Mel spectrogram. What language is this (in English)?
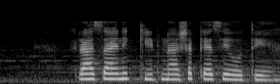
Hindi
